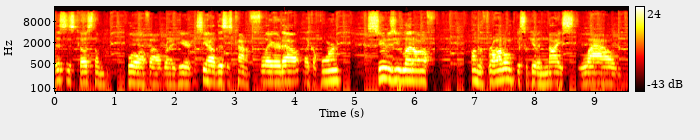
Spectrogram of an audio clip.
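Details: Adult male speaker; Normal speech.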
